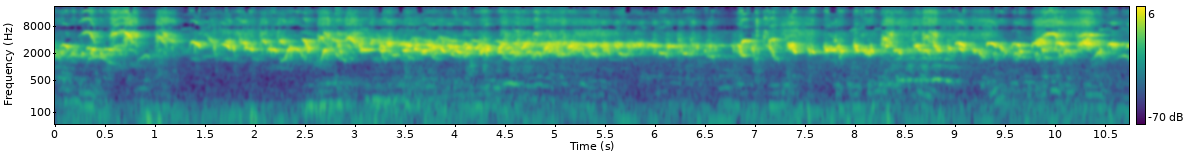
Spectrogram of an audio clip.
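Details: Greater green leafbird singing at a bird-song competition: a dense, continuous stream of rapid chirps, warbles and trills, with several voices overlapping throughout.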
